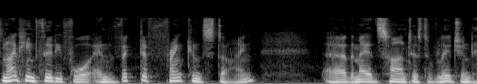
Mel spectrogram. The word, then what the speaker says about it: Frankenstein: My name. It's pronounced Frankenstein.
